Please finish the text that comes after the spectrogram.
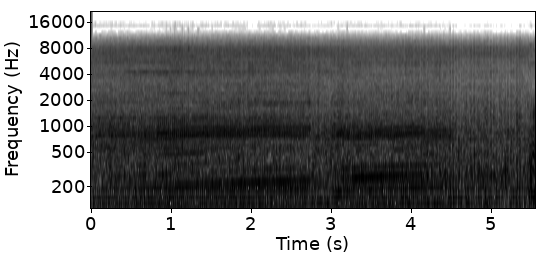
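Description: Harley-Davidson Road Glide CVO motorcycle engine running loud and steady, a deep continuous rumble with a slight shift in pitch midway, no speech.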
